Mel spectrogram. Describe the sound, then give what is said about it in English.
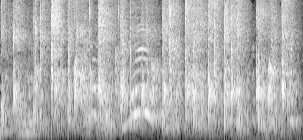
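A round of applause from a crowd, dense and steady for about three seconds, with a brief rising whoop or voice cutting through partway. “I demand a round of applause.”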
